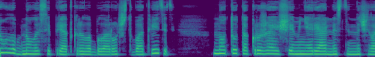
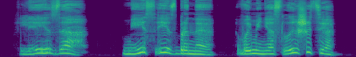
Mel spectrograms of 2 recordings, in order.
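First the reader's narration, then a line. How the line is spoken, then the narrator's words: Hoarse strained wheeze. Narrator (Russian): с трудом просипела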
